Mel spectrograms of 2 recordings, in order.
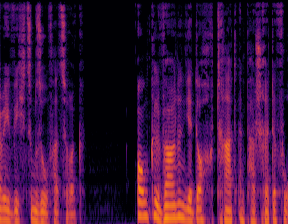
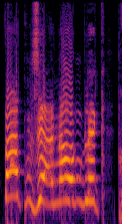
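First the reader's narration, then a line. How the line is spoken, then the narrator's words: Bellowing toward fireplace. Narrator (German): brüllte er in Richtung Kamin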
